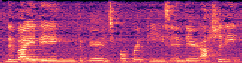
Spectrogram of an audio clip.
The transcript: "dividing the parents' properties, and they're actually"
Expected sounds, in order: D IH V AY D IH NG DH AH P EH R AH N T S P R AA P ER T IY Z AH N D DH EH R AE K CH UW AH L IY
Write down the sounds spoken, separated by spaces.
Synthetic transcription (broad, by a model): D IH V AY D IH NG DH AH P EH R AH N T S P R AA P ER T IY S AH N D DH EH R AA K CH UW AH L IY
